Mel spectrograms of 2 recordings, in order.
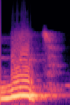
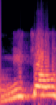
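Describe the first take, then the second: First: The word ends on a bare consonant. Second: The word ends with a vowel sound. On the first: The speaker calls it right. "এটার উচ্চারণ হলো নিচ" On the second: The speaker calls it wrong. "হসন্ত use না করেন, এইটার automatic নিচা উচ্চারণ হয়ে যেত"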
